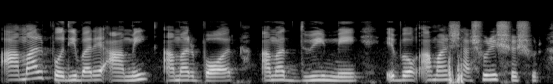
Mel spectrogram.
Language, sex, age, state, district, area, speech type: Bengali, female, 45-60, West Bengal, Purulia, rural, spontaneous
